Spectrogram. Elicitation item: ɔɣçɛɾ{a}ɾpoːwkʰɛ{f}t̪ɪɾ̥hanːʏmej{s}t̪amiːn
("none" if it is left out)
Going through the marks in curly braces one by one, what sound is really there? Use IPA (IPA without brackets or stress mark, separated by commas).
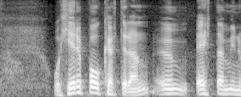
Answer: ɛ, f, h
